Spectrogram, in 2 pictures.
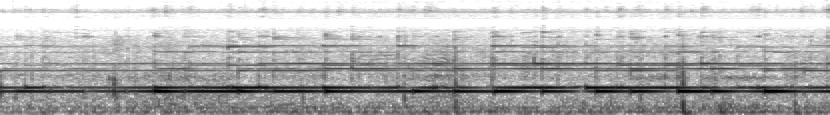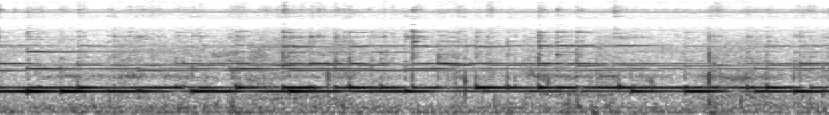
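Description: Bells on a walking flock of sheep and goats ringing almost without pause, two main pitches sounding over and over, with small clanks mixed in.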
